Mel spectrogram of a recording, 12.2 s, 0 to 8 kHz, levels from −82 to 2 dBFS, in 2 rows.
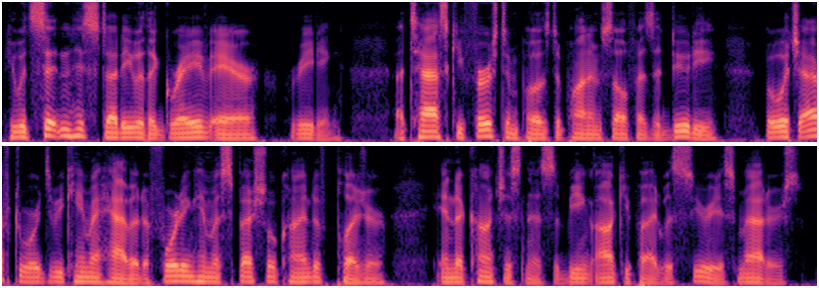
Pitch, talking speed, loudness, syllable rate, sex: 95 Hz, 205 wpm, -20 LUFS, 6.2 syllables/s, male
